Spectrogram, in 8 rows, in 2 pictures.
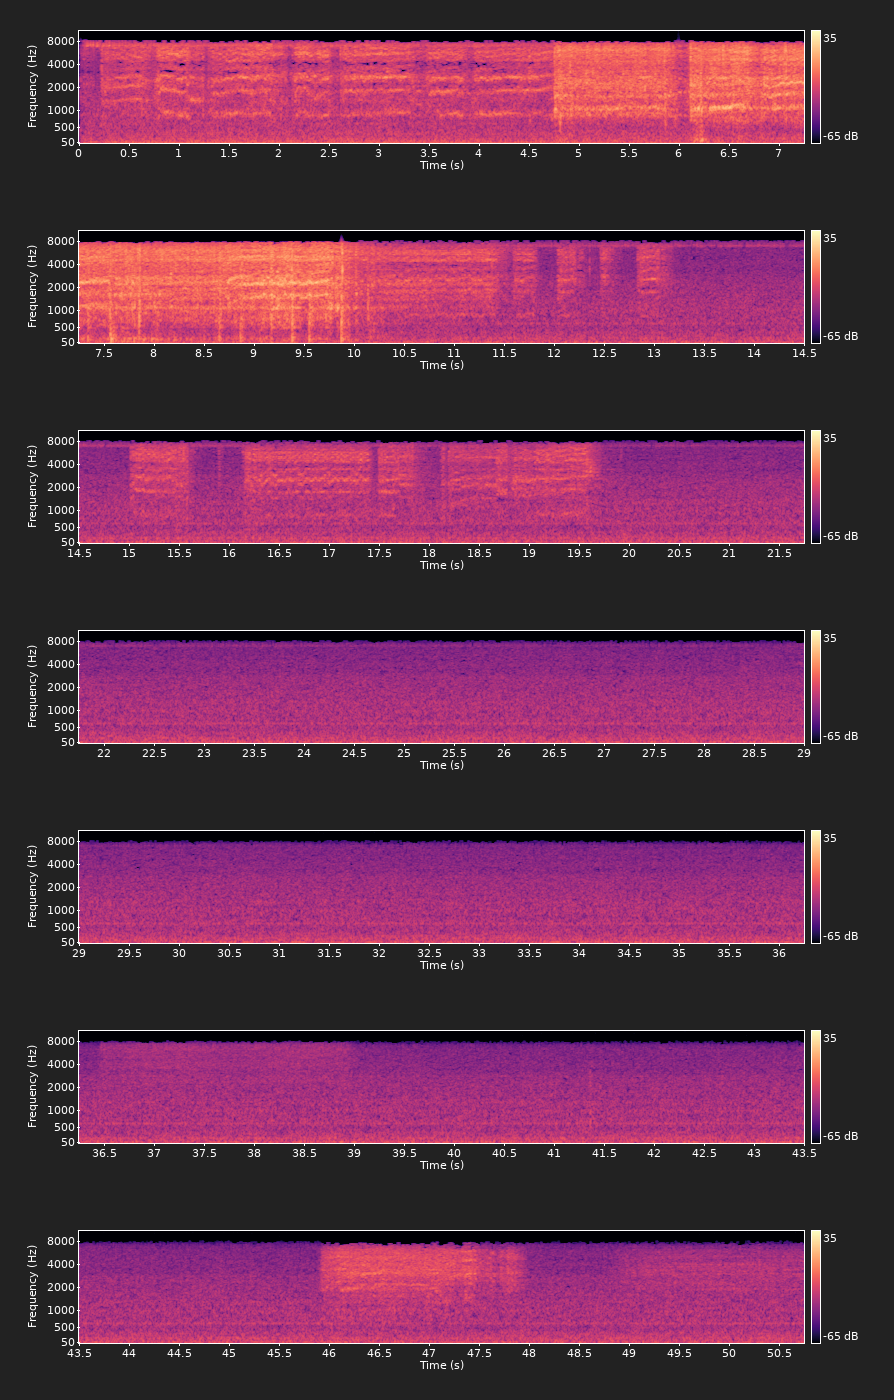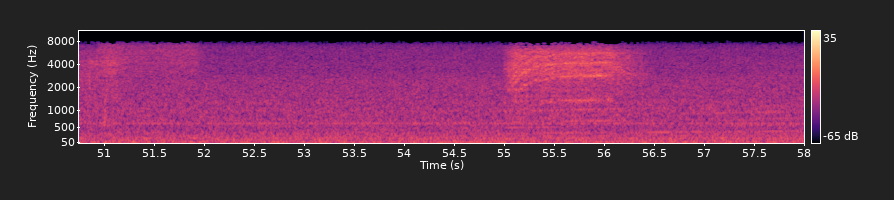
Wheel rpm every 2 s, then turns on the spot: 0, 0, 80, 150, 160, 20, 0, 0, 0, 0, 0, 0, 0, 0, 0, 0, 0, 0, 0, 0, 0, 0, 0, 0, 0, 0, 0, 0, 0.
10-12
